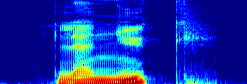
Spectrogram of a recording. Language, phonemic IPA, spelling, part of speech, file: French, /nyk/, nuque, noun, Fr-nuque.ogg
- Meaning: nape, back of the neck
